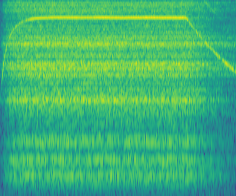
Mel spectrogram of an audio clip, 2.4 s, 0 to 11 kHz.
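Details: 2009 Ford Fusion with codes P0410 and P0491: the secondary air pump is run by energizing its relay with a test light. The pump whines up at once to a steady high pitch, holds evenly and winds down smoothly when switched off, so it runs normally.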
